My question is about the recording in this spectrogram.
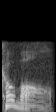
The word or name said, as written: COBOL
